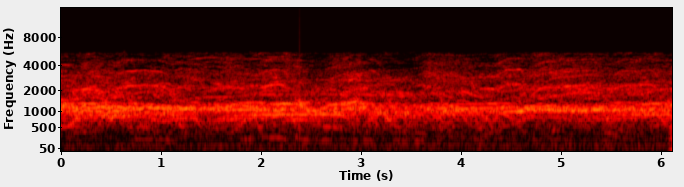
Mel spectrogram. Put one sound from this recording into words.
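A crowd of young women laughs.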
